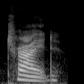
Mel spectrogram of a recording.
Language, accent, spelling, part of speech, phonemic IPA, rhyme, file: English, US, tried, adjective / verb, /tɹaɪd/, -aɪd, En-us-tried.ogg
- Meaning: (adjective) 1. Tested, hence, proven to be firm or reliable 2. Put on trial, taken before a lawcourt; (verb) simple past and past participle of try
